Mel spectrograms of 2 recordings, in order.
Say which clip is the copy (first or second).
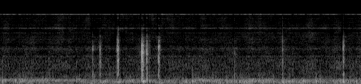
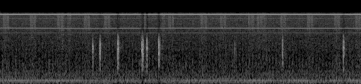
first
